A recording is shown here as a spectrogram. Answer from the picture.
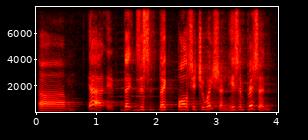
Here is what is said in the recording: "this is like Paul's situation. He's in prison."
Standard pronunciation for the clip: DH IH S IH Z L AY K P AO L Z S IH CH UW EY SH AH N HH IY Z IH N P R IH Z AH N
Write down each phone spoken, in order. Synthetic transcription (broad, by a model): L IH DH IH S L AY K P AO L S IH CH UW EY SH AH N HH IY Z IH N P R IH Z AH N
